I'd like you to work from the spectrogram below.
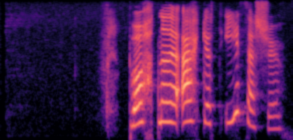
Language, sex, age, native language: Icelandic, female, 8, Icelandic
